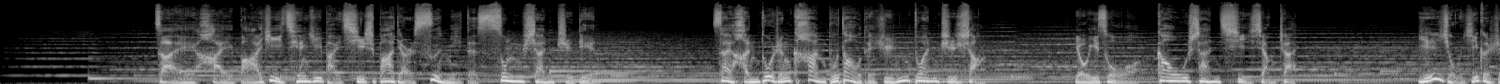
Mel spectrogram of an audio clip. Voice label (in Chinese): 男 讲述类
